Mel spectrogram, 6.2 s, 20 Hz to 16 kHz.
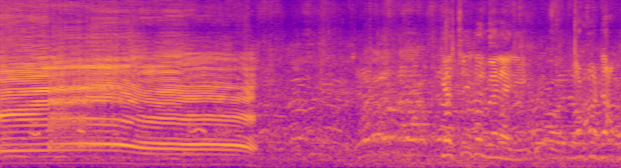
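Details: Cow at the Ambari cattle market in Dinajpur, Bangladesh, recorded on 19/1/26 where cows and calves are sold. A loud, low, drawn-out moo holds steady for about two seconds and then cuts off abruptly, giving way to crowd chatter and bargaining voices.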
